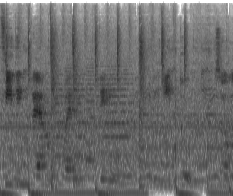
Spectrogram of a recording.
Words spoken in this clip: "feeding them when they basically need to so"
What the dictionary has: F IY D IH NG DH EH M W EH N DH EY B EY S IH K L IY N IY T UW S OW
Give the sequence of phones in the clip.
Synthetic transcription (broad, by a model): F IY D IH NG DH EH M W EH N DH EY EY IH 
